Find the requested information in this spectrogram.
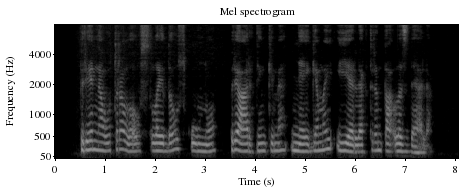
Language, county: Lithuanian, Marijampolė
